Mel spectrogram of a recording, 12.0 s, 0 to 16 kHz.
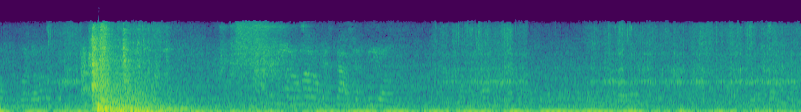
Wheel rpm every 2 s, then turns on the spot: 0, 0, 0, 10, 10, 20.
6-12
